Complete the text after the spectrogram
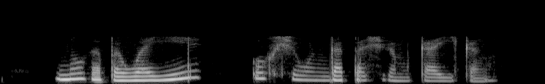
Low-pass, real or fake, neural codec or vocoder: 3.6 kHz; real; none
